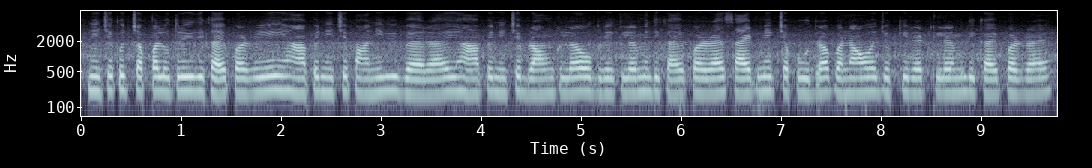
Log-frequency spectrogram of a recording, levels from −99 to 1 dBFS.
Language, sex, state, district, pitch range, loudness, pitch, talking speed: Hindi, female, Bihar, Kishanganj, 185-200 Hz, -18 LUFS, 190 Hz, 260 wpm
